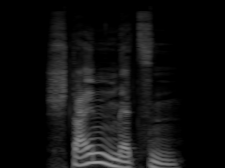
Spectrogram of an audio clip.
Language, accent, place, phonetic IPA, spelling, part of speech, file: German, Germany, Berlin, [ˈʃtaɪ̯nˌmɛt͡sn̩], Steinmetzen, noun, De-Steinmetzen.ogg
- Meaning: dative plural of Steinmetz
